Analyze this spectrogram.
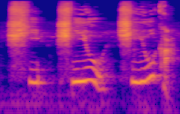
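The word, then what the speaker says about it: щука: when I realized that the vowels after sh are going to get a small Y sound in front of them, okay? So a word like pike, shiuka, you really should be pronouncing it as like a shiuka, okay?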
